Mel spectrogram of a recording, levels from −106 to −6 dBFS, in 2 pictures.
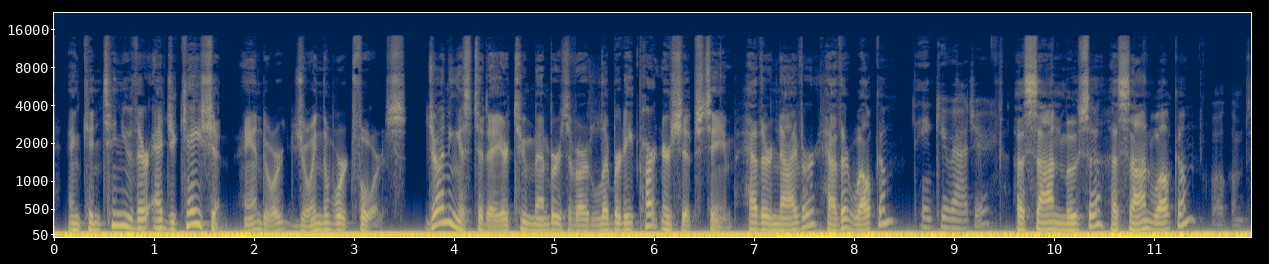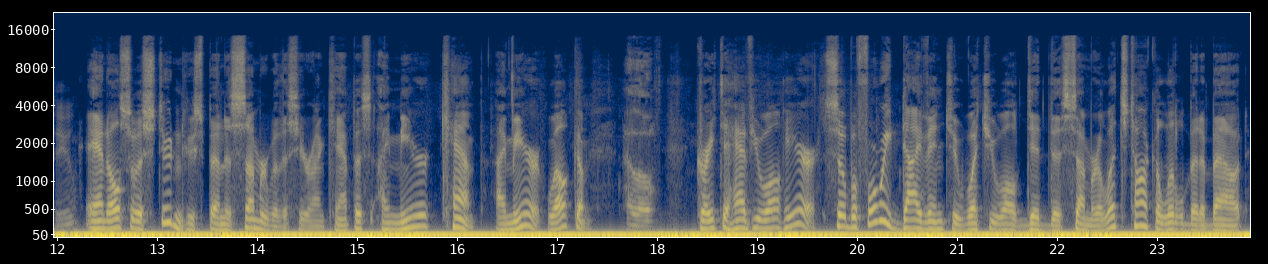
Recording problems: low rumble; noticeable; throughout; 15 dB below the speech

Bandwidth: 14.5 kHz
